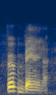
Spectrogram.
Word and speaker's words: Verbena: There was a Verbena, how do you say that? – Verbena.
